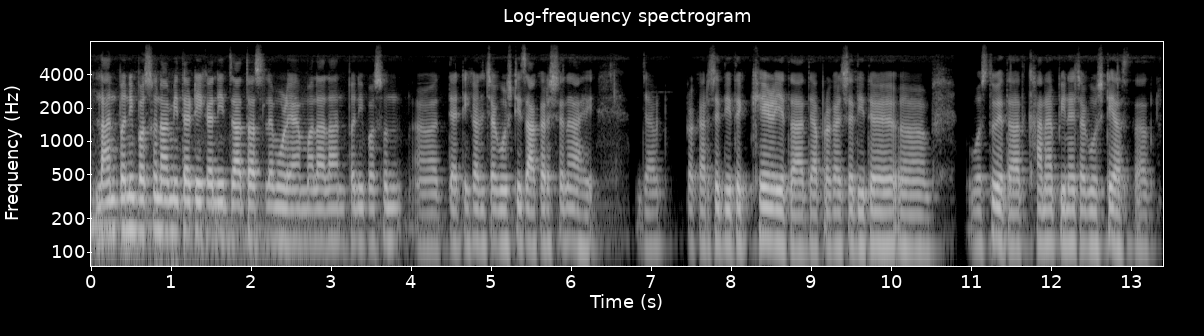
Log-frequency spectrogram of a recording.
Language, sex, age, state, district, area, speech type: Marathi, male, 30-45, Maharashtra, Osmanabad, rural, spontaneous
